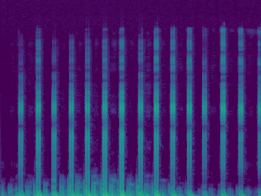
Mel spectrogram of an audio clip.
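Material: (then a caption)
Plastic. A wooden spatula scrapes across the fine teeth of a dark blue plastic comb in rapid, fairly steady repeated strokes, about four per second. Each stroke is a short, crisp, bright rasp with a deep, low rumbling underneath, and the sound dies away quickly between strokes.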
